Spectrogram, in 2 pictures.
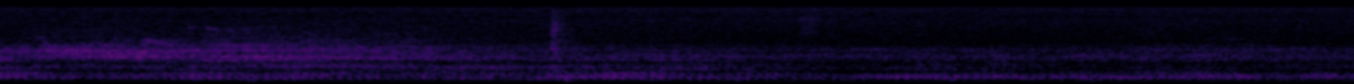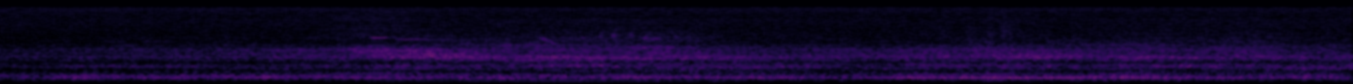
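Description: Car engine idling with a steady hum.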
